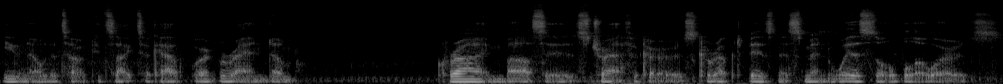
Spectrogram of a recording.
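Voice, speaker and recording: A male actor plays a calm, flirtatious yandere assassin in custody for roleplay audio and intimate ASMR, smug and menacing. His mid-range voice is gravelly and heavy with vocal fry, often sinking into a breathy murmur, and his mood is smug and insistent. He speaks in a slow, seductive, teasing drawl full of pet names, yet the delivery is completely flat, with noisy ambience behind him.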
